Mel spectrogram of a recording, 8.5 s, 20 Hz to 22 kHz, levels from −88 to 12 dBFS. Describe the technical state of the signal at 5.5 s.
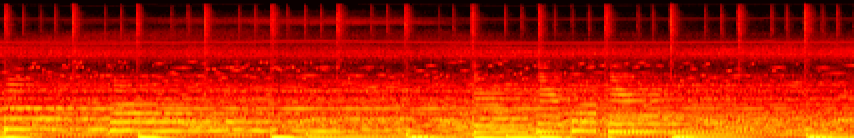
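A faint high whistle, wandering between about 6.0 and 6.4 kHz and roughly 35 dB below the signal, is present at 5.5 s and throughout. This is switching supply whistle, from a switching power supply running in an audible burst mode or beating with another supply.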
